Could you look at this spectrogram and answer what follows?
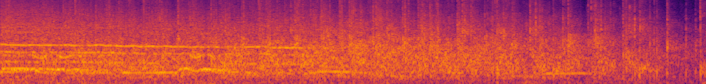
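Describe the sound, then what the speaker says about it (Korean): A temple audience gives a loud, dense round of clapping that holds steady and then begins to thin out toward the end, close and filling the room. "감사하게 박수 한번 드릴까요?"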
